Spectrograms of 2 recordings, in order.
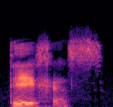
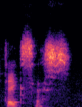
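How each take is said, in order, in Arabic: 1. الحرف الأوسط هو صوت kh حلقي. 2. الحرف الأوسط هو صوت ks. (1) "بالإسبانية تيخاس" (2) "مش تكساس"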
